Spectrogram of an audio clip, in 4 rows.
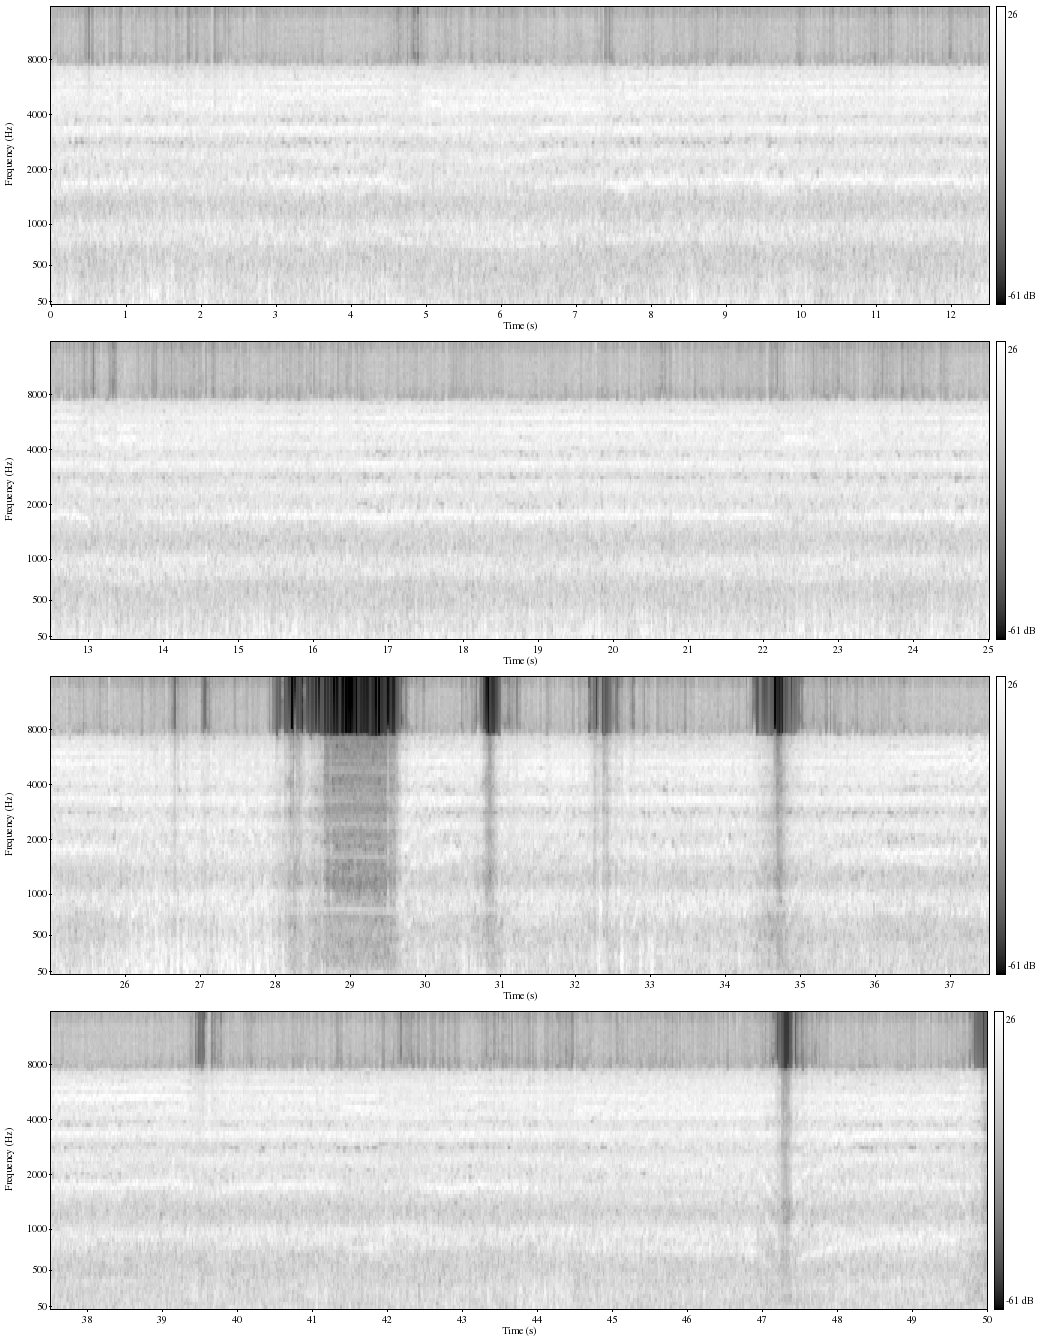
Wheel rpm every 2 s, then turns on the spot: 200, 220, 210, 220, 230, 230, 230, 230, 230, 230, 230, 230, 230, 180, 60, 130, 150, 150, 210, 220, 230, 230, 220, 150, 180.
46-48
